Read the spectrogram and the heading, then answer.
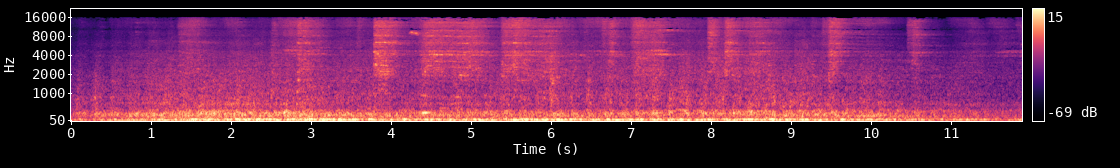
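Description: A train rumbles steadily past over the Beeline railway line in Bloomington, Indiana, heavy low-end roar with rhythmic bursts of metallic wheel noise, loud throughout, no voices.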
